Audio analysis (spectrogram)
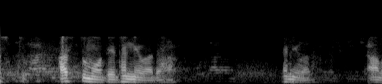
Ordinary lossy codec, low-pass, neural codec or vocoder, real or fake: none; 3.6 kHz; none; real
